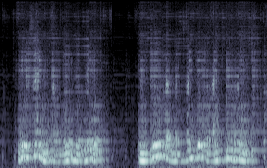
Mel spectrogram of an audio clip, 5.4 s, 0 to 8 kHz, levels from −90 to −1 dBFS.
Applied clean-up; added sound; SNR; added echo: neural separator model SepFormer DNS4.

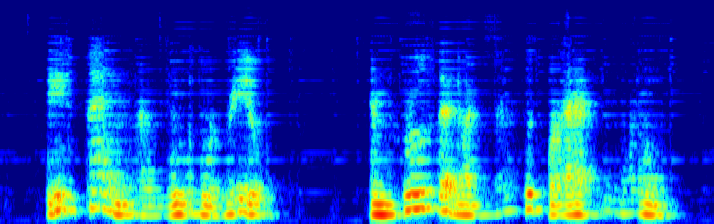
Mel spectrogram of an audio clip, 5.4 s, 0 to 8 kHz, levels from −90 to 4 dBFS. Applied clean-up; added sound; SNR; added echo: neural mask model DeepFilterNet 3.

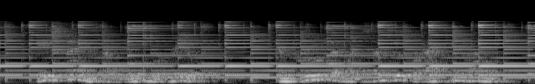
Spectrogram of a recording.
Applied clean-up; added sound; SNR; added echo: none; Acoustic guitar; -3 dB; reverberation time 0.8 s.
